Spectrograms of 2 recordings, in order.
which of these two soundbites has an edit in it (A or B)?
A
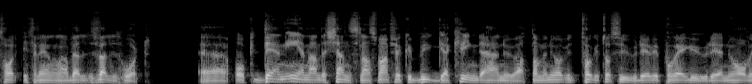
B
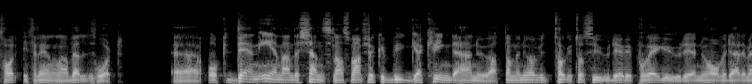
B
